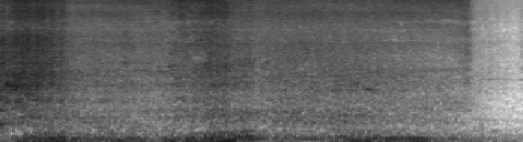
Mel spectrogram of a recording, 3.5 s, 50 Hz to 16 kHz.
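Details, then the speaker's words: 1958 GMC 4x4 engine started with brake-parts cleaner: it catches and runs with an uneven, lumpy beat for about three seconds, then dies; hard start and rough running, carburetor gunk suspected. "Well, looks like I'll have to pull the carburetor off, clean it out. Probably got a bunch of gunk in there."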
